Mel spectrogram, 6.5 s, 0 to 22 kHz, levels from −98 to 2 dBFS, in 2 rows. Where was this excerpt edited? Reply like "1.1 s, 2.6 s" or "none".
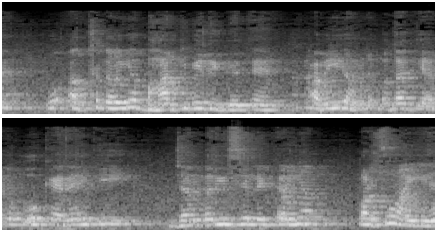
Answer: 2.3 s, 5.4 s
